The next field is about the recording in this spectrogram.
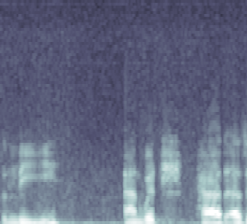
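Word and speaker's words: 理: world do you remember this word which is pronounced li and which had as its original meaning the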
